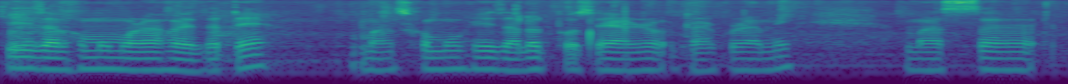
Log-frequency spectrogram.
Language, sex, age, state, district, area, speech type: Assamese, male, 18-30, Assam, Lakhimpur, rural, spontaneous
